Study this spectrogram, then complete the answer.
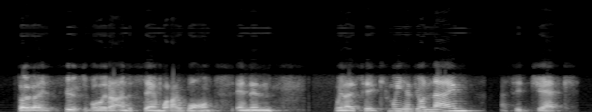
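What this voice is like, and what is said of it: New Zealand accent. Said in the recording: “New Zealand. ... I love your accent.”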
